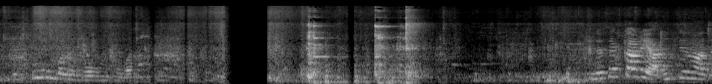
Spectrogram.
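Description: A recording of everyday sounds, with three playback faults. Repeated stalls (stutter) run from 1.31 to 2.10 s: five brief holds, the longest 42 ms, add about 109 ms of stretched sound. Packets kept arriving too slowly, so the jitter buffer emptied repeatedly and the receiver extended the last sound each time. Nothing is lost, but about a seventh of that stretch drags. A call audio freeze follows from 2.24 to 2.69 s. The last sound is carried on, then dies away into roughly 330 ms of silence before the audio resumes exactly where it stopped, inserting a 431 ms gap. The likely cause is packets held up in transit, draining the jitter buffer. A short stall from a late packet occurs at 3.47 to 3.56 s: one packet missed its playout slot, so the receiver held the preceding sound for 64 ms, audible as a slight smear or dip, then continued without dropping anything.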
